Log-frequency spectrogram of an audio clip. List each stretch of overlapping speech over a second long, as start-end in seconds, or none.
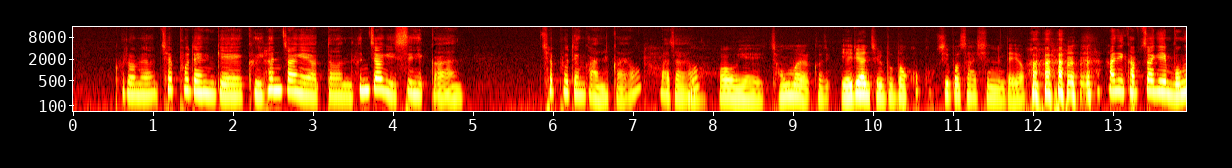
none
